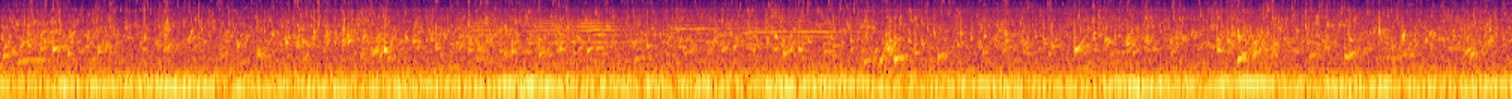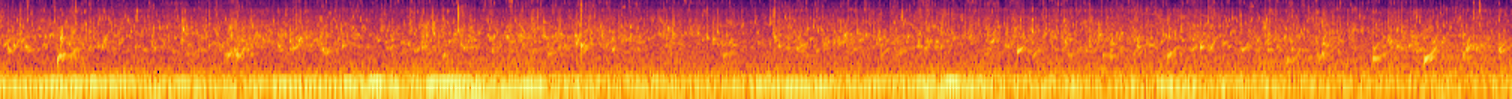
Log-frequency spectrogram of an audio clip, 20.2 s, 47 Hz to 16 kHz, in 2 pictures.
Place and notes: Soldiner Kiez, Wedding, Berlin, Deutschland - At the small river Panke, Berlin - Water sounds and aircraft passing by
Plätschernde Panke, überlagert vom Geräusch eines Flugzeugs.
Berlin, Germany, 10 November 2012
